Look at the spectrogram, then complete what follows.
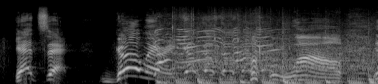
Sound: cheering

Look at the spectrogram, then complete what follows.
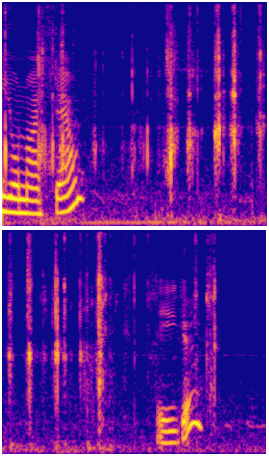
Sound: scratching sound

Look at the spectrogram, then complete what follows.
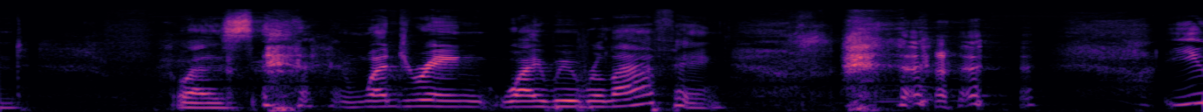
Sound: laughs

